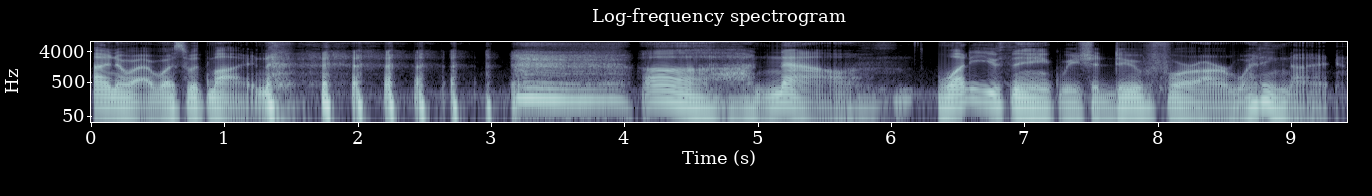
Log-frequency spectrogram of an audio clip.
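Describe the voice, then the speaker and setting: A man playing a gloating, lovestruck dark warlord in an intimate roleplay audio, with theatrical, playful authority and lingering pauses. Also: deep voice, very animated, gravelly, heavily acted. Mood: amused, adoring.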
